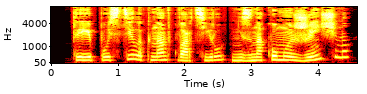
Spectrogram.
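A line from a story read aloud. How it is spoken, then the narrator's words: Through gritted teeth. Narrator (Russian): процедила Яна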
